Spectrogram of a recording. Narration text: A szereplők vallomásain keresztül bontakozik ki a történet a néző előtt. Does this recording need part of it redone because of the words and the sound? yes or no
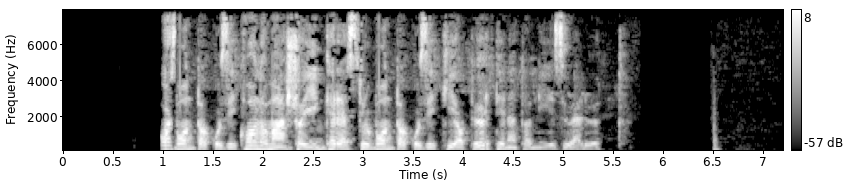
yes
